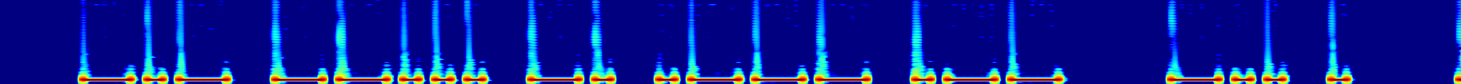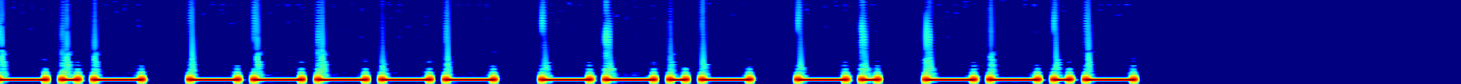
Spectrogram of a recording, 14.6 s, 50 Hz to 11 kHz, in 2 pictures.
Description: Morse code, heard as a keyed tone, about 15 wpm, 700 Hz. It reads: K7NJW DE K0QNQ
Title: USA Callsign DE Callsign - 5 Characters - 15wpm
